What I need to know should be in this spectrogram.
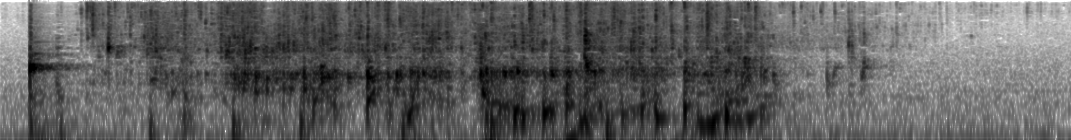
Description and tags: We filled a glass bottle with water from the kitchen sink, then quickly turned the bottle upside-down. The water made a popping sound as it chugged out, making splashing sounds.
